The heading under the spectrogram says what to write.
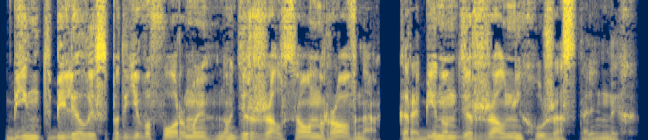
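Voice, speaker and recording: A man narrating a first-person novel as an audiobook reader, in a measured, even manner. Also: sits low, no echo.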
